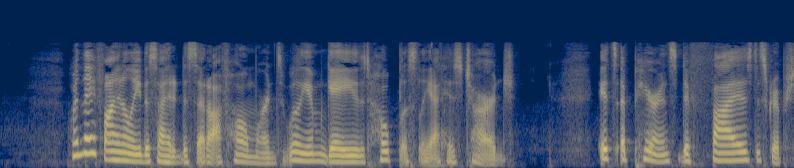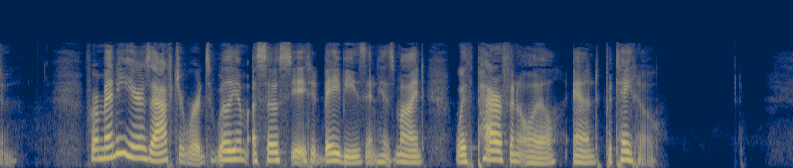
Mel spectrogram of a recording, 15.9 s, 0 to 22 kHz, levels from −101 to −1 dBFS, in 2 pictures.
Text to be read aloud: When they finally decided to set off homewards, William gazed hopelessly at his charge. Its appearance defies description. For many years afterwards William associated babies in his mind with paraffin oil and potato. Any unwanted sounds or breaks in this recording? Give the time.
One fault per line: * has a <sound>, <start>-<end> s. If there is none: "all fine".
all fine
